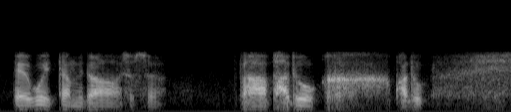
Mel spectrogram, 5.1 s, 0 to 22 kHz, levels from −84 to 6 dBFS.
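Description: AMR narrowband mobile codec damage runs through this speech clip from start to finish: everything above about 3.7 kHz is gone, the band sits near 300 Hz to 3.5 kHz, and heavy buzzy, synthetic coloration fits a low mode around 6.7 kbps.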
